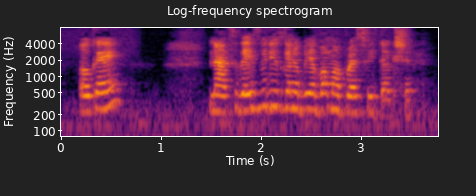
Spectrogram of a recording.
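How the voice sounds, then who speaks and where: High-pitched woman, raised and projected, bright and sharp in tone, with fairly even intonation. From New York, Brooklyn. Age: 20s. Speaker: YouTuber. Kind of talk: casual vlog storytelling.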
